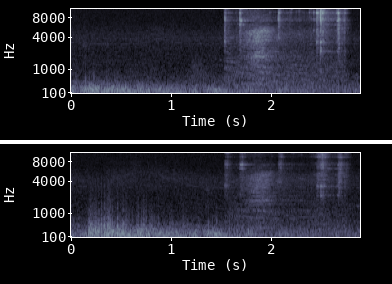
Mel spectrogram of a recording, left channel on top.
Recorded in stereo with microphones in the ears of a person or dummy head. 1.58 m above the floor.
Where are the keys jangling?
60° left (ahead or behind), 1.8 m; by 2.8 s 45° left (ahead or behind), 1.1 m.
